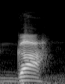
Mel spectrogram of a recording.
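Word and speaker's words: が: If you don't have this dakuten it is pronounced at ca. But if you have 10 10 right here it will be pronounced as ga.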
